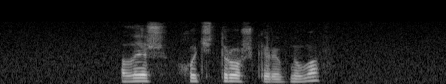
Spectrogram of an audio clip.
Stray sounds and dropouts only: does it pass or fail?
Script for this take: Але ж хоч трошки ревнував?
pass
